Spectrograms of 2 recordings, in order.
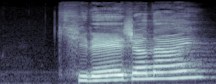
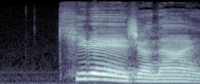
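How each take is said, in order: First: 綺麗じゃない quick, climbing high to the end; questioning upswing through 綺麗じゃない; rising tone. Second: 綺麗じゃない? said as a statement, dropping at the end; no rise on 綺麗じゃない?, let it fall. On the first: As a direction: ask for agreement with a rising 綺麗じゃない. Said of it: "Let's listen and compare". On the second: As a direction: negate with a falling 綺麗じゃない?. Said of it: "If you don't raise your tone". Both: Shown as a demonstration.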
